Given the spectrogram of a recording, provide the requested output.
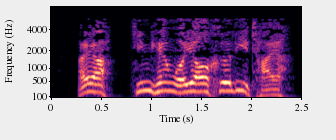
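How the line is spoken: Loud clamoring. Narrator (Chinese): 诗谦嚷嚷

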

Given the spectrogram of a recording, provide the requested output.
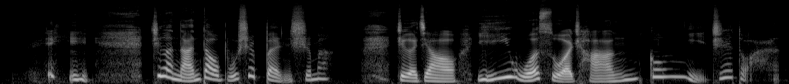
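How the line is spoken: Sly snickering. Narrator (Chinese): 许人仍是嘿嘿奸笑

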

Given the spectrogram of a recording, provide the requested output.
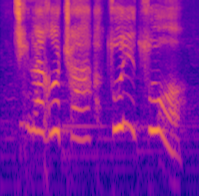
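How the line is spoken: Calling out. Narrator (Chinese): 蜘蛛小姐密斯斯白德喊一声

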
